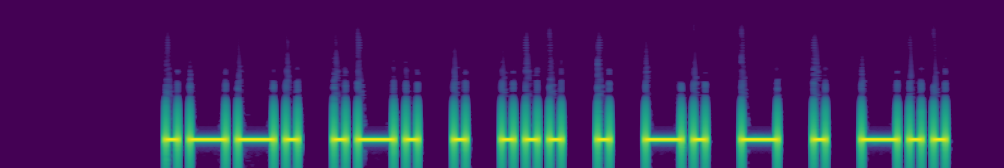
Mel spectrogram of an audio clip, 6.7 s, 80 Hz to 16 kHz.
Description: Morse code, heard as a keyed tone, about 15 wpm, 700 Hz. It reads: PRESENTED
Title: ED Suffix - Top 100 Words with Base Words 15wpm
